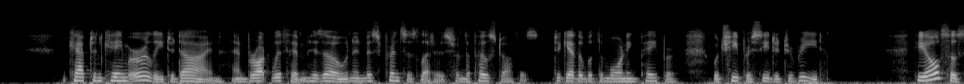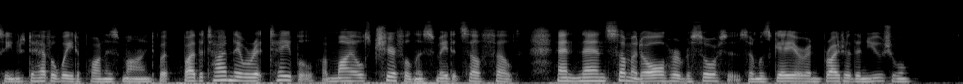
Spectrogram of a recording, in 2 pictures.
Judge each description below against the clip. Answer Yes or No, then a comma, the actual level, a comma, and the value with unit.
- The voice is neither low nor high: Yes, medium, 145 Hz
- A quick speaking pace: Yes, fast, 210 wpm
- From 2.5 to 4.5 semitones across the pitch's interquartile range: Yes, average, 2.9 semitones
